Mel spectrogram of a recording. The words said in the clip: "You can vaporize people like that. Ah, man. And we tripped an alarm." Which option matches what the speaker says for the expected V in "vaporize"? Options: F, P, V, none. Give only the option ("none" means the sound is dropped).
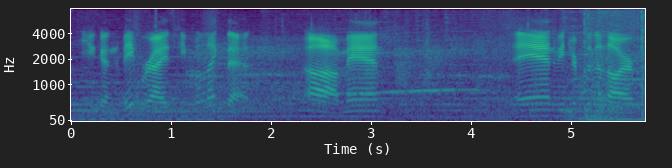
V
